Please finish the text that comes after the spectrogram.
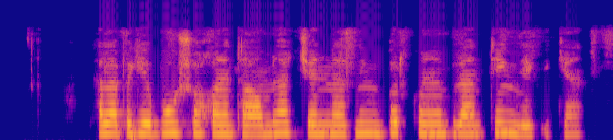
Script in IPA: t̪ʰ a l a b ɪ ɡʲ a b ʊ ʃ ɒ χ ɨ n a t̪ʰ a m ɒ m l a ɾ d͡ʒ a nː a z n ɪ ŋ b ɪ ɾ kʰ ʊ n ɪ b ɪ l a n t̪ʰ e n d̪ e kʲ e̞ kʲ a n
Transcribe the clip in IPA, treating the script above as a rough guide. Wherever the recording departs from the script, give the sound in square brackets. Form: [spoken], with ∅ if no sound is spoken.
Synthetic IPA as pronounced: t̪ʰ a l a b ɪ ɡʲ a b ʊ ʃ ɒ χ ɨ n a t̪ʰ a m ɒ m l a ɾ d͡ʒ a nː a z n ɪ ŋ b ɪ ɾ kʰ ʊ n ɪ b ɪ l a n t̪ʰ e [ŋ] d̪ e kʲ e̞ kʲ a n

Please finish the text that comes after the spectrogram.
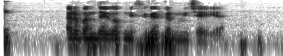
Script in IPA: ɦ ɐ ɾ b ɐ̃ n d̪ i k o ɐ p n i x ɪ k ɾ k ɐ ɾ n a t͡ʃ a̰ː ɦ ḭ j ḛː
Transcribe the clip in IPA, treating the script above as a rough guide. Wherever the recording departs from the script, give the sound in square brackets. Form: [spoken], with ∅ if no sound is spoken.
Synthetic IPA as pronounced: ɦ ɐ ɾ b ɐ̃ n d̪ [e] k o ɐ p n i [f] ɪ k ɾ k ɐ ɾ n [i] t͡ʃ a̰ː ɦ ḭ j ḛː

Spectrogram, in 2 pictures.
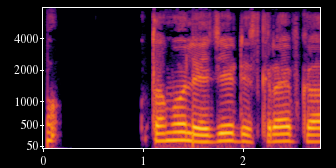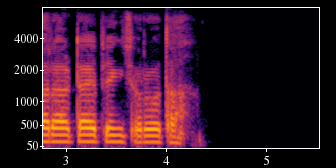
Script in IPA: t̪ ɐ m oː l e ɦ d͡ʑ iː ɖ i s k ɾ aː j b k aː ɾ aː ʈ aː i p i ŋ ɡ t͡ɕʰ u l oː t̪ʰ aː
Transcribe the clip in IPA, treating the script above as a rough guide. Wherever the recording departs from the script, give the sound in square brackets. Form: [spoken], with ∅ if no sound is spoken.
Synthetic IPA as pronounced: t̪ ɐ m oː l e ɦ d͡ʑ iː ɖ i s k ɾ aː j b k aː ɾ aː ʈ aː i p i ŋ ɡ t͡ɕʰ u [ɾ] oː t̪ʰ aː

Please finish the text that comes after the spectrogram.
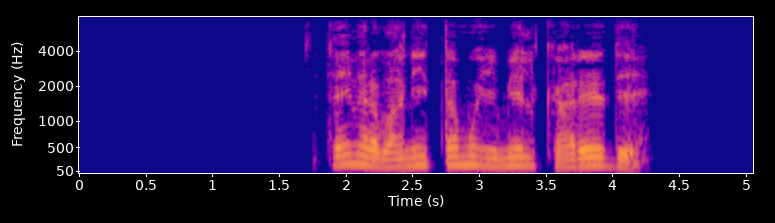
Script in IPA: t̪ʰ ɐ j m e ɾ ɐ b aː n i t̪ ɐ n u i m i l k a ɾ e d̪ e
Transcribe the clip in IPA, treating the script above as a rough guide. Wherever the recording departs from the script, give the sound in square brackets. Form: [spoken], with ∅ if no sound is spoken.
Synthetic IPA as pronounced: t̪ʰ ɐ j m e ɾ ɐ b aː n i t̪ ɐ [m] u i m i l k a ɾ e d̪ e

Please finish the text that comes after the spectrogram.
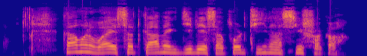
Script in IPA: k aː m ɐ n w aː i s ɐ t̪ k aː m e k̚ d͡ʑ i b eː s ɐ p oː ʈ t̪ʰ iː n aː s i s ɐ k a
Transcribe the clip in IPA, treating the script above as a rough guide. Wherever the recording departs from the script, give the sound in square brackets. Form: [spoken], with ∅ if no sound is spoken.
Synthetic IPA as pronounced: k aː m ɐ n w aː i s ɐ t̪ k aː m e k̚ d͡ʑ i b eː s ɐ p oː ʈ t̪ʰ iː n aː s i [ʂ] ɐ k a

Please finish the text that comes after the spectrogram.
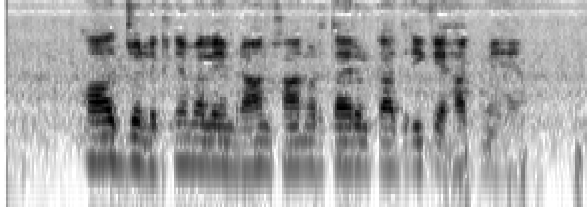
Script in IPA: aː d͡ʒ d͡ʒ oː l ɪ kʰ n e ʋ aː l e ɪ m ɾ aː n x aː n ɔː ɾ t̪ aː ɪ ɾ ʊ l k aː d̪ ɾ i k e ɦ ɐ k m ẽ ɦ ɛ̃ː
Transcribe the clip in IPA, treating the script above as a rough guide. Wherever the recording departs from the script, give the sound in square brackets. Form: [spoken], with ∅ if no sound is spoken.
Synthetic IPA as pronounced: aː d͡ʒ d͡ʒ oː l ɪ kʰ n e ʋ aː l e ɪ m ɾ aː n x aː n ɔː ɾ t̪ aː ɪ ɾ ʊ l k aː d̪ ɾ i k e ɦ ɐ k m ẽ ɦ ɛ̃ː

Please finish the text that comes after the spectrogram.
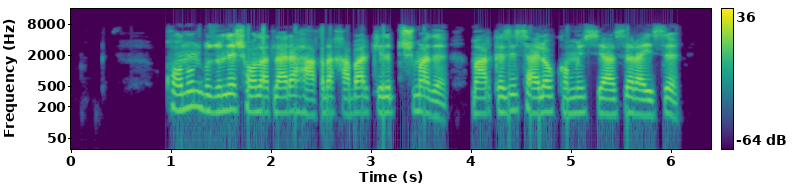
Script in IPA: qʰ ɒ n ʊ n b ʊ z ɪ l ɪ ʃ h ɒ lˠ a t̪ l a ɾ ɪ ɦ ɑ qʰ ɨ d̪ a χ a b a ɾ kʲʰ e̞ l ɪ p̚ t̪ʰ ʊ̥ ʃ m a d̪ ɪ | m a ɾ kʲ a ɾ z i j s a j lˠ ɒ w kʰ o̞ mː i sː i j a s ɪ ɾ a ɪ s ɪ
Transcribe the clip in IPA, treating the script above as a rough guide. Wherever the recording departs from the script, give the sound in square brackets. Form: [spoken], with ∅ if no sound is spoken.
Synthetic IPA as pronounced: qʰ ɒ n ʊ n b ʊ z ɪ l ɪ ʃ h ɒ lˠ a t̪ l a ɾ ɪ ɦ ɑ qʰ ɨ d̪ a χ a b a ɾ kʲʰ e̞ l ɪ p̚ t̪ʰ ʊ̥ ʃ m a d̪ ɪ | m a ɾ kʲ a [∅] z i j s a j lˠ ɒ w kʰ o̞ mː i sː i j a s ɪ ɾ a ɪ s ɪ

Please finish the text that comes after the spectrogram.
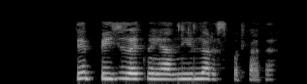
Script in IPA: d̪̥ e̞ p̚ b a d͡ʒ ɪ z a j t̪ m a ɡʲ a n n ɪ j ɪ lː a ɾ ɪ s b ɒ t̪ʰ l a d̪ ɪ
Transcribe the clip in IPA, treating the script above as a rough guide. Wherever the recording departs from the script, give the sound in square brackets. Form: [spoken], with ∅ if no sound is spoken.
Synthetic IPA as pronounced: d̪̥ e̞ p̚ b [e] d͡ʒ ɪ z a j t̪ m a ɡʲ a n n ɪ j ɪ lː a ɾ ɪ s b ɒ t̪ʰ l a d̪ ɪ

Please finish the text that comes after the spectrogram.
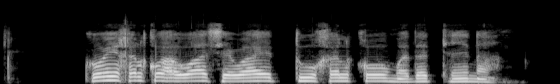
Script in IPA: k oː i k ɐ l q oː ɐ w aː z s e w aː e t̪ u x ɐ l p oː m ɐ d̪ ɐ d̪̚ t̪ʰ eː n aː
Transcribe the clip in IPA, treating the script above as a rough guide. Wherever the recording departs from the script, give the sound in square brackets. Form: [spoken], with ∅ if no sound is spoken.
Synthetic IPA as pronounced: k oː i [x] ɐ l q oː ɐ w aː z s e w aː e t̪ u x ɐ l [q] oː m ɐ d̪ ɐ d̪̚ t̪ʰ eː n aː

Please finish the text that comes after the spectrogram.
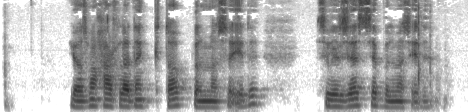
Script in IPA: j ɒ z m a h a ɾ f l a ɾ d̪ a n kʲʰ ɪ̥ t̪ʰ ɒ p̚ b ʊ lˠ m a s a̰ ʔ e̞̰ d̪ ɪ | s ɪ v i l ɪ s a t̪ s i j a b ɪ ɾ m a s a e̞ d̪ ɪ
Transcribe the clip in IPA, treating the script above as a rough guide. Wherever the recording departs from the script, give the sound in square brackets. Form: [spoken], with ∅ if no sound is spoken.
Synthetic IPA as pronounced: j ɒ z m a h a ɾ f l a ɾ d̪ a n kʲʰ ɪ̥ t̪ʰ ɒ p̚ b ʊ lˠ m a s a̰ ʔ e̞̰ d̪ ɪ | s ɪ v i l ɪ [z] a t̪ s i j a b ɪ [l] m a s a e̞ d̪ ɪ

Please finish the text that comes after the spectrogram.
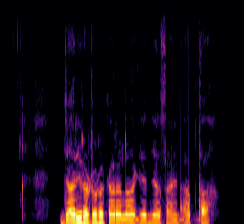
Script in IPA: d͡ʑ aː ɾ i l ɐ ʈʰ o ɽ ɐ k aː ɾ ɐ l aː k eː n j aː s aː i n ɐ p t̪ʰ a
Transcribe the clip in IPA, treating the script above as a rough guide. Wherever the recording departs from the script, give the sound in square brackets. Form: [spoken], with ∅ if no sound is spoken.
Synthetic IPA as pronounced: d͡ʑ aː ɾ i [ɾ] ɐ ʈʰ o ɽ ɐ k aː ɾ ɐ l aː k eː n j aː s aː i n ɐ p t̪ʰ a

